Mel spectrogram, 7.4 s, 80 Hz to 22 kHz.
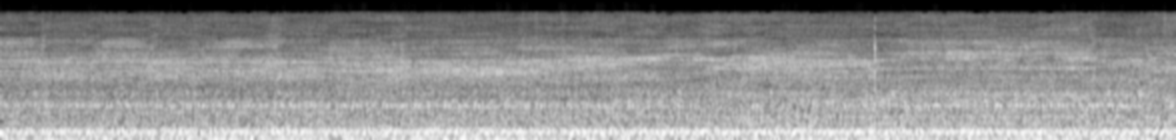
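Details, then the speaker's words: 2006 Cadillac STS 4.6L V8 at idle, codes U0002, P1101, P0068, U2108, mass airflow reading low. Steady idle with a constant airy hiss at the back of the engine from a vacuum leak at a hose, possibly a moved clamp. "sounds like a leak. I wonder if I can get in there with a flashlight or something to see what's going on. I hear like a hissing noise."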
